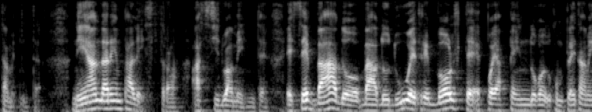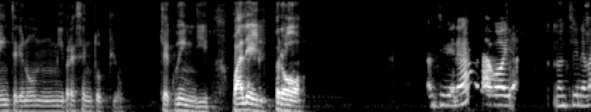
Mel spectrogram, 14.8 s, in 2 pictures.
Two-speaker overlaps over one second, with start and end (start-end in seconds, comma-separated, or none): none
